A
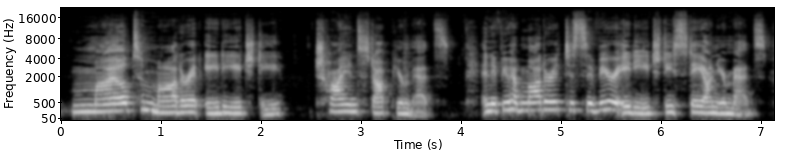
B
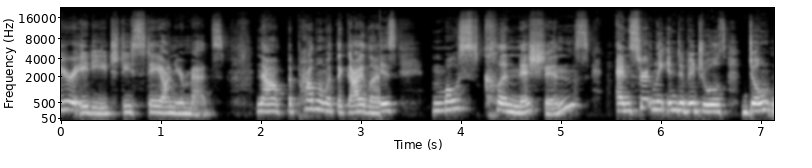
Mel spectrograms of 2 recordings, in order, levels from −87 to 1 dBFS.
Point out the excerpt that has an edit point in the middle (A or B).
B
